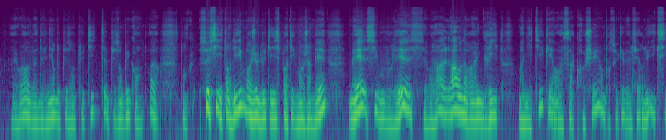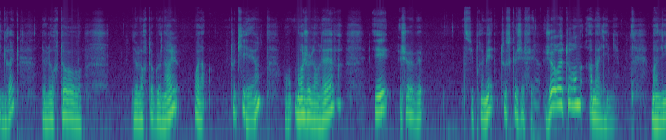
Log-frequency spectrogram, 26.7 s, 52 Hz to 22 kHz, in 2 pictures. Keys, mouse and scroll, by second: 0.8-1.4 scroll up 3, 3.0 click, 8.1 click, 9.8 click, 11.9 click, 13.6 click, 16.5 click, 19.2 click, 20.3 right click, 21.6 click, 22.1 Delete, 23.0 click, 23.4 Delete, 25.3 click.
